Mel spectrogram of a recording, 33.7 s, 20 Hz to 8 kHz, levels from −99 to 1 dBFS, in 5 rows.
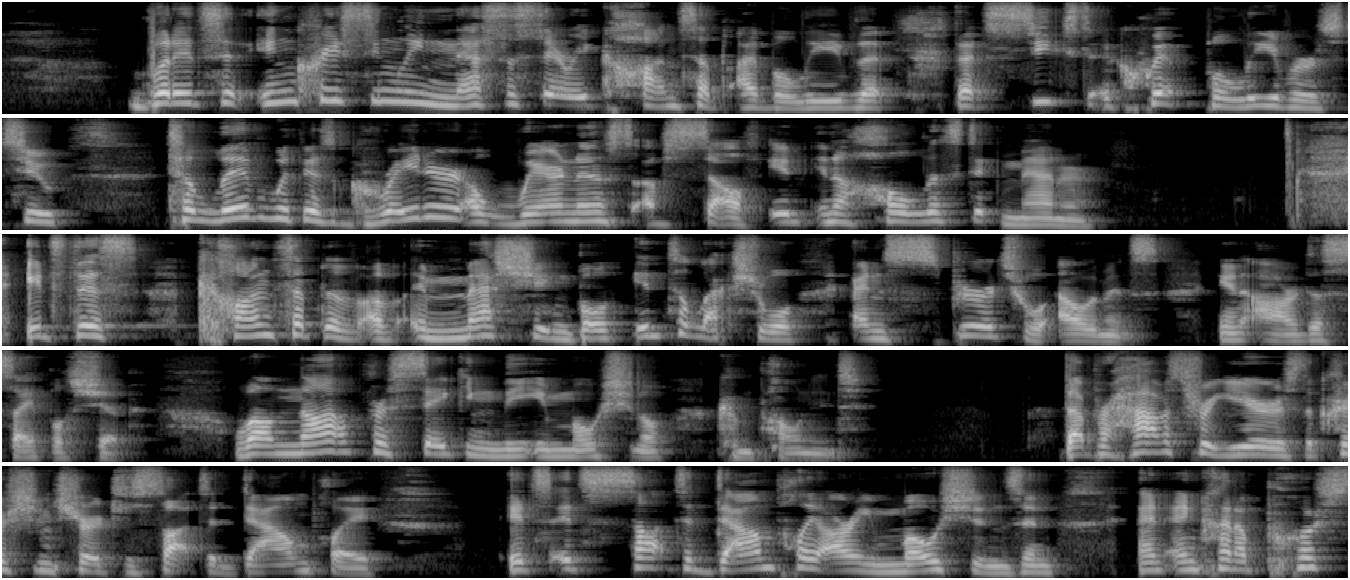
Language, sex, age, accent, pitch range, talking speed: English, male, 30-49, American, 145-220 Hz, 130 wpm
